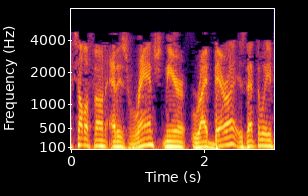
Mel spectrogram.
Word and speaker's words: Ribera: Reached by telephone at his ranch near Ribera. Is that the way you pronounce that? Ribera, New Mexico? Ribera, yes.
